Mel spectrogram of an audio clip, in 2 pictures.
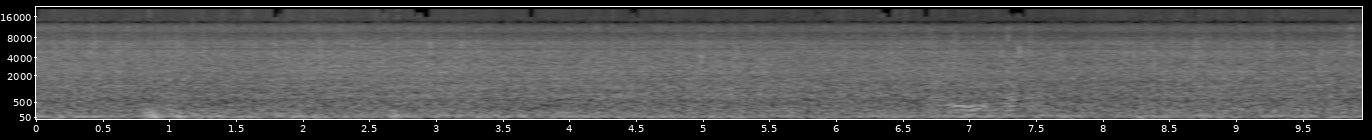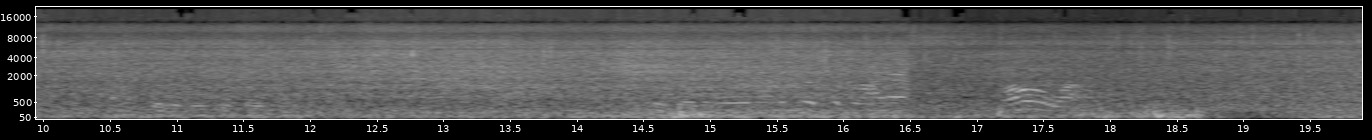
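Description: Severe thunderstorm microburst in Washington with 60-70 mph winds: heavy wind-driven rain roars steadily and loudly, gusting in waves, while a person briefly exclaims near the end.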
